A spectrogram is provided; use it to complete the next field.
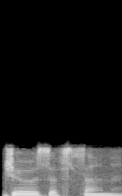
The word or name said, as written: Josephson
